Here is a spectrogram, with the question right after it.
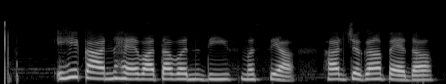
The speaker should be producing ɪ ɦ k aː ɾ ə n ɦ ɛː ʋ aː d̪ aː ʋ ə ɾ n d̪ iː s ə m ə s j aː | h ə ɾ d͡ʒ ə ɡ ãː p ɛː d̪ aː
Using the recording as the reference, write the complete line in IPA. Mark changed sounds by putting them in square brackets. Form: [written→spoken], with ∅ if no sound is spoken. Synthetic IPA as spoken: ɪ ɦ k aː ɾ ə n ɦ ɛː ʋ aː [d̪→t̪] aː ʋ ə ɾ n d̪ iː s ə m ə s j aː | h ə ɾ d͡ʒ ə ɡ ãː p ɛː d̪ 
